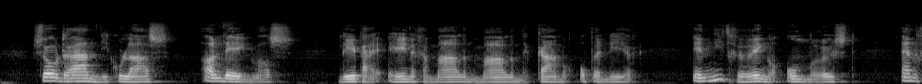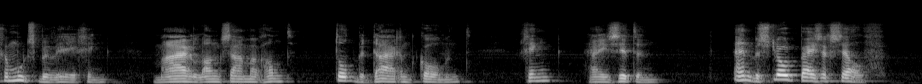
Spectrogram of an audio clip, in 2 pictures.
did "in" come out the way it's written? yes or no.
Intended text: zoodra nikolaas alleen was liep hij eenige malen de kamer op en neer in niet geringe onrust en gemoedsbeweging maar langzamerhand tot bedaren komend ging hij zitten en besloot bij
yes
